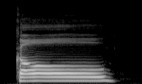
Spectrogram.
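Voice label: "gou", Chinese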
